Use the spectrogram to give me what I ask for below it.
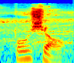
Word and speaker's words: Peugeot: Apakah pengucapannya Pe-cho, Pe-ot, atau Push? Puso, Puso, Puso.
